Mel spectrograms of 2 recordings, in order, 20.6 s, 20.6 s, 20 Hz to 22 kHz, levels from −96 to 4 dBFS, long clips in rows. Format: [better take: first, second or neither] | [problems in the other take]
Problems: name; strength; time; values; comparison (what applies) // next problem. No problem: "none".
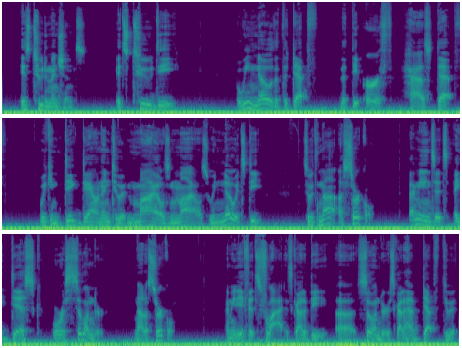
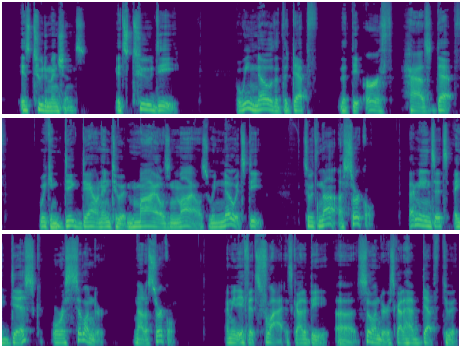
second | low rumble; noticeable; throughout; 15 dB below the speech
